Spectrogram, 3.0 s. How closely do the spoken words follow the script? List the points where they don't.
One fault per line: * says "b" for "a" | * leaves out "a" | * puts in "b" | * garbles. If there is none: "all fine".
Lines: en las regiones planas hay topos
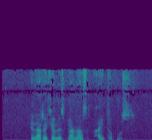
all fine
